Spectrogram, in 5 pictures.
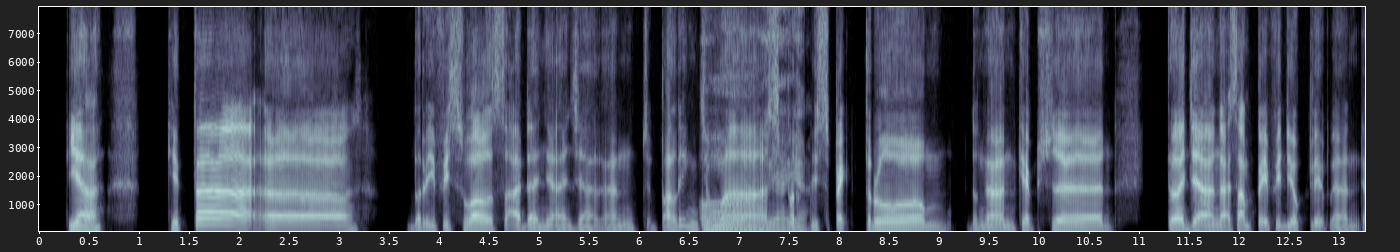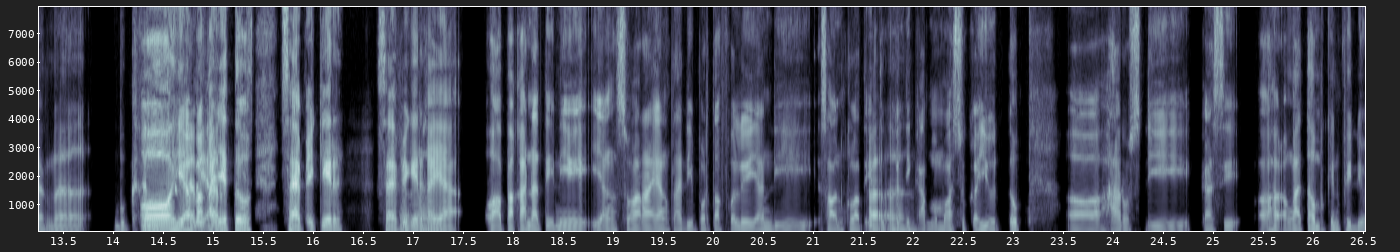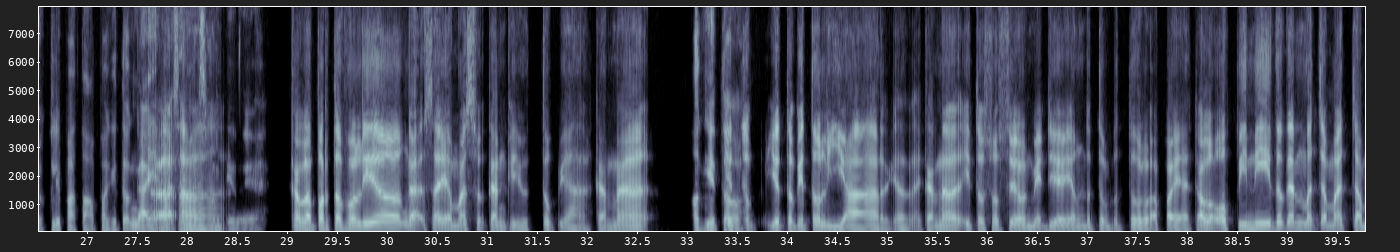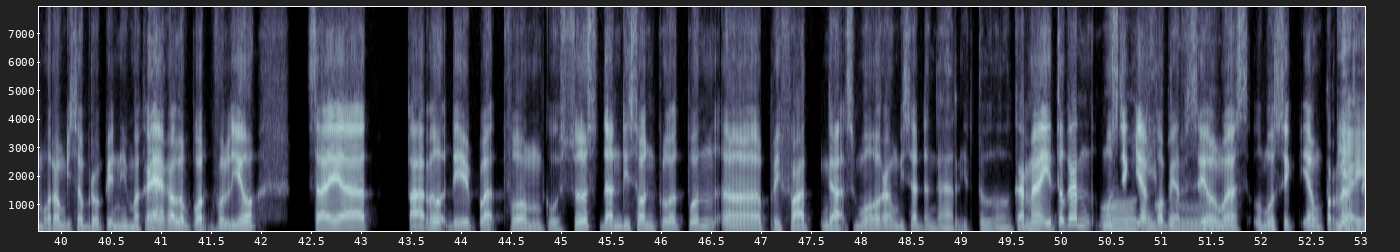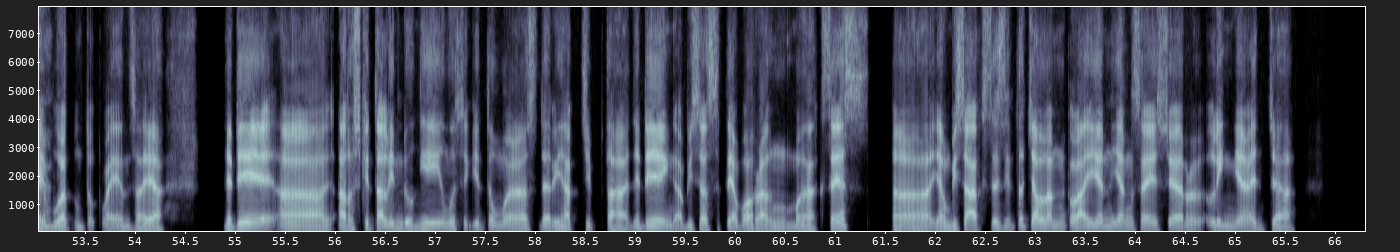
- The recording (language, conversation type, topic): Indonesian, podcast, Bagaimana kamu memilih platform untuk membagikan karya?
- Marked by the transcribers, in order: in English: "caption"; laughing while speaking: "bukan"; tapping; in English: "share link-nya"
